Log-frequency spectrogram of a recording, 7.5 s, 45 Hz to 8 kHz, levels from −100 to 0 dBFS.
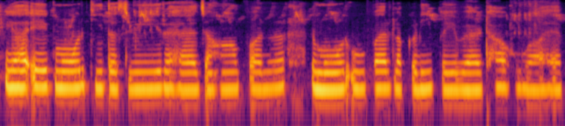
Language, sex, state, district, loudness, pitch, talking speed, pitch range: Hindi, female, Jharkhand, Jamtara, -17 LUFS, 210 Hz, 120 wpm, 205-215 Hz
